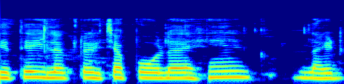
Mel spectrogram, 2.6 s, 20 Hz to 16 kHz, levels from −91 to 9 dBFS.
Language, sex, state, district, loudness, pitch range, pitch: Marathi, female, Maharashtra, Nagpur, -23 LUFS, 205-225 Hz, 210 Hz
